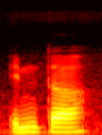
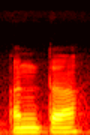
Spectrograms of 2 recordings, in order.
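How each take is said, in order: First: It starts with an i sound and ends in a. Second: It starts with an a sound and ends in a. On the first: "कहीं कोई बोलता है इंता" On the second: "कोई अंता बोलता है"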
